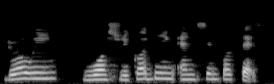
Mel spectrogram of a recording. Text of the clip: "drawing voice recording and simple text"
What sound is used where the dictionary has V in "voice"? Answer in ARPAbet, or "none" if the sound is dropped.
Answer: W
